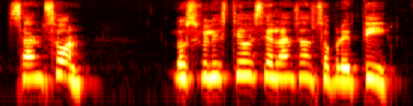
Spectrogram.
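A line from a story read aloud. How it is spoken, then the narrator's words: Shouted. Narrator (Spanish): gritó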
